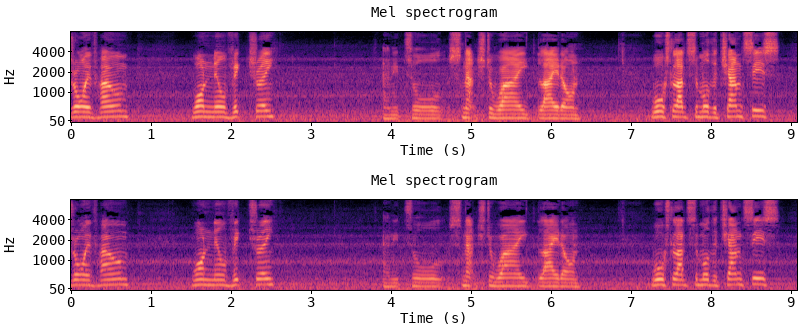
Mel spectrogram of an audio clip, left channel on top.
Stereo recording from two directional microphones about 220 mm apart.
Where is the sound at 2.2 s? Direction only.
15° left (ahead or behind).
